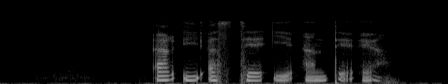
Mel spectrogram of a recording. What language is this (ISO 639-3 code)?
nor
